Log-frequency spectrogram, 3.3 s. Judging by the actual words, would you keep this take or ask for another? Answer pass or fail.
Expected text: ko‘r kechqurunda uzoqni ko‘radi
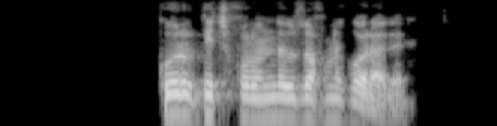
pass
